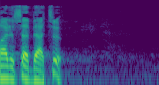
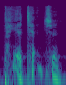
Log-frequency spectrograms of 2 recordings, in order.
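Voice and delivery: quiet voice of God; 3 semitones higher, 10 dB quieter than usual. Pretend. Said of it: "God is saying".

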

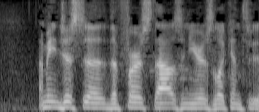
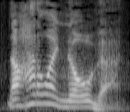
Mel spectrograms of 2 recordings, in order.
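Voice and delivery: ordinary talk, nothing marked

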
